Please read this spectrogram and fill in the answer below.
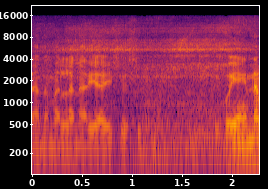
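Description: A man talking, with a steady vehicle engine hum underneath.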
